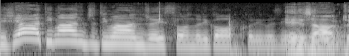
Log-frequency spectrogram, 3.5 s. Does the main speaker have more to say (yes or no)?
no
